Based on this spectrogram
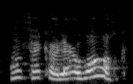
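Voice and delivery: high, loud Irish dismissal; Irish grumble. Retold or imitated. The Irish driver giving up on her, a high, loud Irish grumble. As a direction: shrug her off in an Irish accent. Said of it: "And I thought".

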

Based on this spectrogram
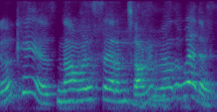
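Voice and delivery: high, loud, amused correction; exasperated retelling. Retold or imitated. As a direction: correct mom loudly, half laughing. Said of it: "And I'm like".

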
